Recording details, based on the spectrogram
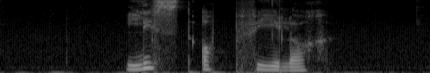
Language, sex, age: Norwegian, female, 33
